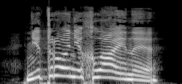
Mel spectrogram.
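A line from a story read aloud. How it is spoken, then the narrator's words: Yelling into ear. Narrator (Russian): заорал мне в ухо маг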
